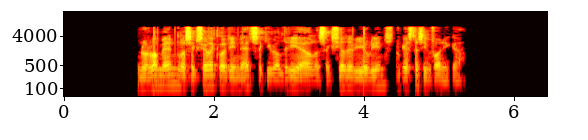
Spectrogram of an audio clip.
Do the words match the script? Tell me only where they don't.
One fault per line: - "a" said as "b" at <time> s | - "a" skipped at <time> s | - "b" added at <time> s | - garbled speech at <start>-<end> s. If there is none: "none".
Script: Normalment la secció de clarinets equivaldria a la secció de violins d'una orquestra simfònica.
- "d'una" skipped at 4.4 s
